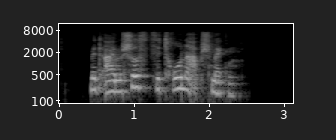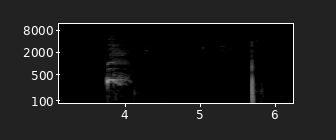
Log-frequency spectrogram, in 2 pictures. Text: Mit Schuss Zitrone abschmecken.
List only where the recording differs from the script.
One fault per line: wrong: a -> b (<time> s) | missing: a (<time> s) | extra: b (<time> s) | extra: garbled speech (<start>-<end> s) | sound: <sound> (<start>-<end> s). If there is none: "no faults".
extra: einem (0.6 s)
sound: laugh (3.7-4.1 s)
